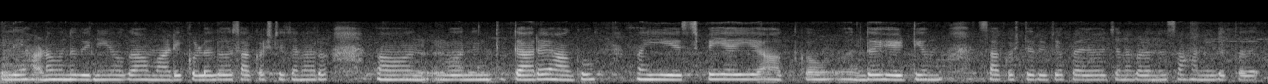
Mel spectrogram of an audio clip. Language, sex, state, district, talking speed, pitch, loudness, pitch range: Kannada, female, Karnataka, Chamarajanagar, 90 wpm, 220 Hz, -18 LUFS, 215-230 Hz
